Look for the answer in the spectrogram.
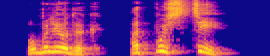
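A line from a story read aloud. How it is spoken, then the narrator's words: Furious screaming. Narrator (Russian): она яростно кричала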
